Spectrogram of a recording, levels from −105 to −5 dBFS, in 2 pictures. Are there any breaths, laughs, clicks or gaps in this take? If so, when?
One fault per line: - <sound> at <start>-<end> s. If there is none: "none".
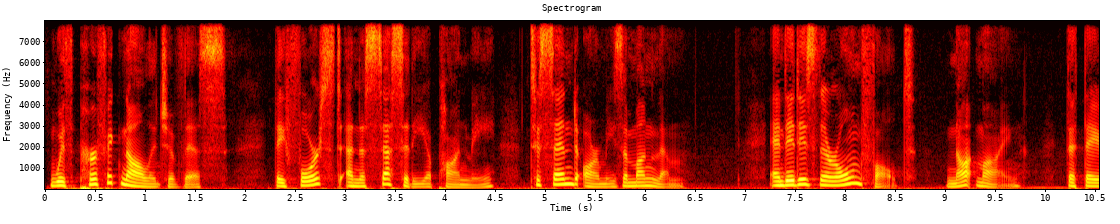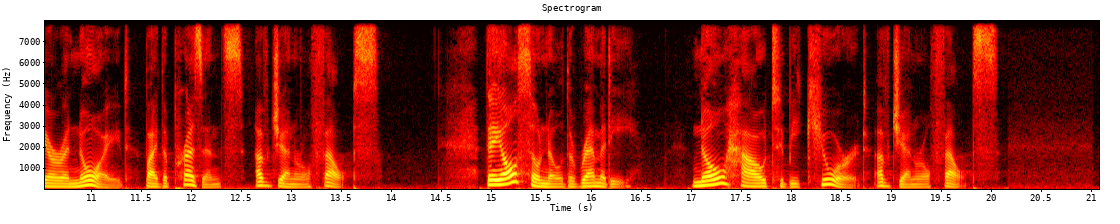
none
